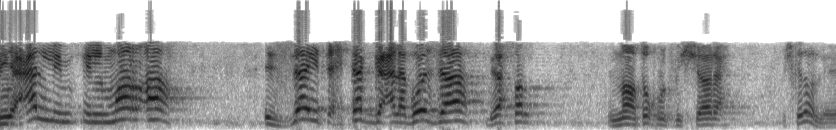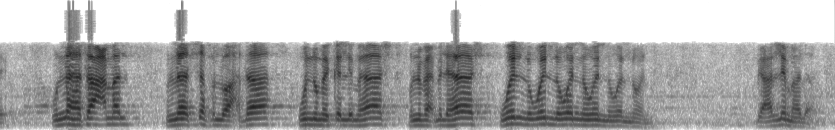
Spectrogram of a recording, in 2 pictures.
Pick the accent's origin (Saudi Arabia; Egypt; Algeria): Egypt; اكبر علم عندنا في مصر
